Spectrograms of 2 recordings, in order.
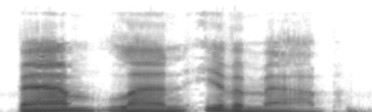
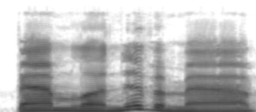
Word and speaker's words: bamlanivimab: certainly the case throughout this lecture i'll be pronouncing the name of this drug as bam lan evamab as time goes on you may hear other ways of saying the name such as bamla nivimab or bamla nivimab at this time the definitive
